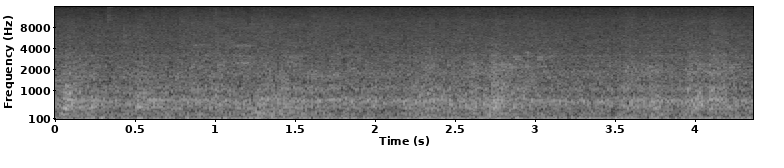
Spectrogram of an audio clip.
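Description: Tokyu 3000-series electric commuter train with a Hitachi IGBT-VVVF inverter, heard from inside the passenger car as it runs along: a steady low rumble with no rise or fall in pitch.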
